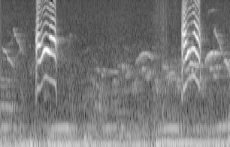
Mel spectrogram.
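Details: Brown-throated sunbird (sogok ontong) calling nonstop in the chattering 'gacor ngleper' style. Two loud, harsh, rasping notes with bright overtones come about two seconds apart over a low background hum.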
